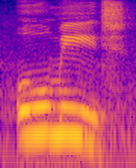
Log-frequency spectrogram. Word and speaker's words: homage: Then homage. They paid homage. അപ്പോൾ ആ homage എന്ന് പറയുന്നത് റെസ്പെക്റ്റ് എന്നുള്ളതാണ്, ട്രിബ്യൂട്ട് എന്നുള്ളതാണ്. An homage. An homage. Ho alla, H is silent.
